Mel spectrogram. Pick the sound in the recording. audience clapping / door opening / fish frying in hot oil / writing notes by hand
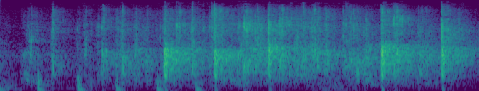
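audience clapping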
